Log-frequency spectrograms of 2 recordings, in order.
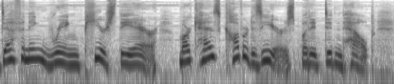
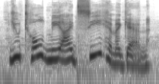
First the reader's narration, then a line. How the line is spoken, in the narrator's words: cried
